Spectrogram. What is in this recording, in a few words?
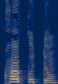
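"qiokku" plural, Archi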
